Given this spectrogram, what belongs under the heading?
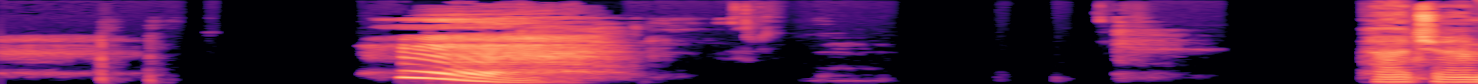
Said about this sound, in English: After I yawn one more time.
